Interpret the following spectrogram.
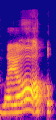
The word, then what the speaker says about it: Les Halles: Which I don't know why I didn't say this before, which is in France, Les Halles. Oh yes. Leal. It's pronounced Leal.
